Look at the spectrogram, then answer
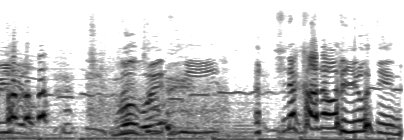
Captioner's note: sigh..It's not easy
